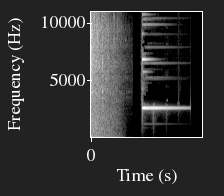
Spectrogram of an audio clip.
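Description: A whoosh sound effect fading out, then about a second in a single bright ding of a notification-bell sound effect that rings on and slowly fades, the bell cue of a subscribe-button animation.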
